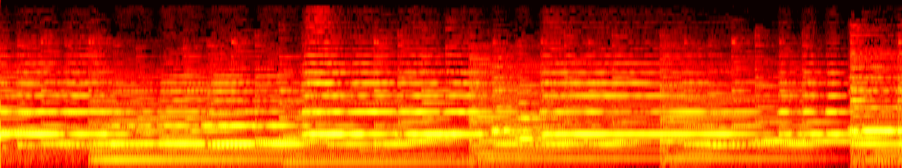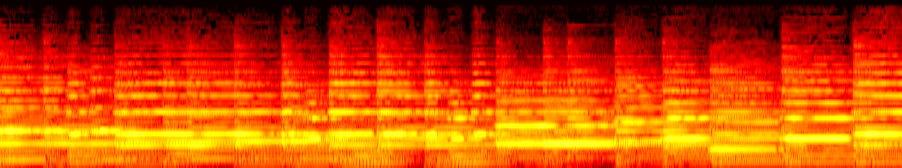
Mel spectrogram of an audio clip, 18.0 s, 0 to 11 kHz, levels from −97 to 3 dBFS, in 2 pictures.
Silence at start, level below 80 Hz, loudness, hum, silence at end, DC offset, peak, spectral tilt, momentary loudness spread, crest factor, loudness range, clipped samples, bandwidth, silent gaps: 0 s; -56 dBFS; -22 LUFS; none; 0 s; under 0.1%; -8 dBFS; -7 dB/octave; 5 LU; 12 dB; 2 LU; under 0.1%; 7.6 kHz; none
